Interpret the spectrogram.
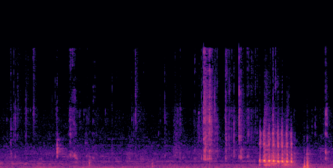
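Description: A person eating by hand: quiet chewing and biting with faint wet clicks. About five seconds in, a loud brief high-pitched warbling sound cuts across it, followed by a dull thump.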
